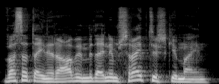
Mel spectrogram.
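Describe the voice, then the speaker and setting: A man's voice: fairly high pitch, lively intonation, normal speed, a little mellow, natural voice. A man reading the Hatter's lines from a storybook as an odd, rude man who speaks in riddles. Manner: read aloud from a book.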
